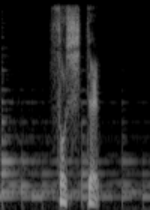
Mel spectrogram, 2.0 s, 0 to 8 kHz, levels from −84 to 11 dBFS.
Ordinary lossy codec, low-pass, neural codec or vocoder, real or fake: none; 7.2 kHz; none; real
